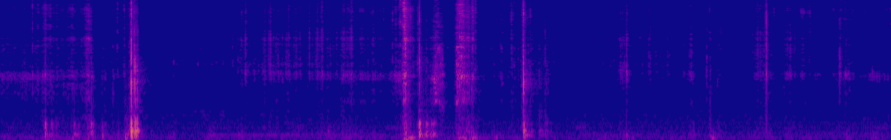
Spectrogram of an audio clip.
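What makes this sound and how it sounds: A utility-knife blade carves thin pieces off a hand-sized solid orange soap bar with a glitter stripe, held in the hand. Quiet, gritty scraping and crunchy cuts come in short bursts, with a few sharper clicks and a faint low hum between them.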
